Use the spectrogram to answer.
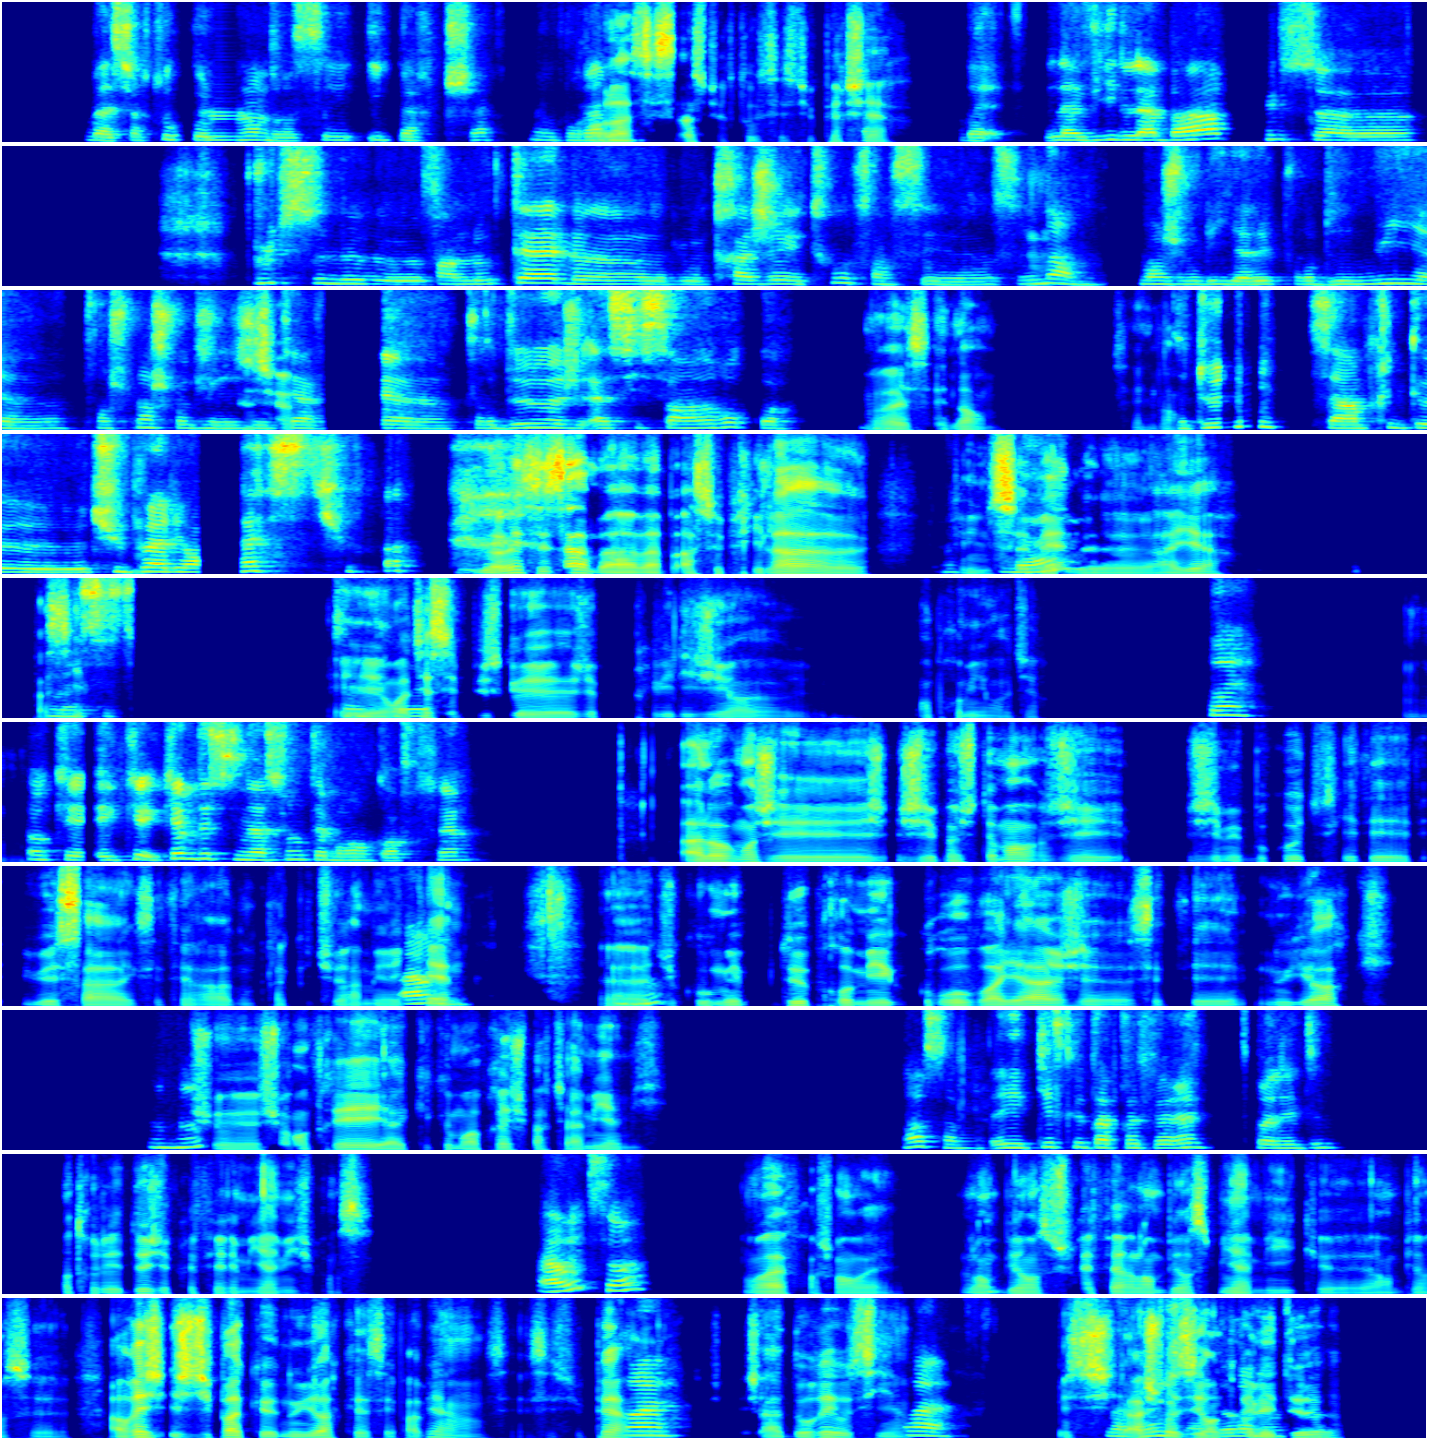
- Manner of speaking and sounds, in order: other background noise; laughing while speaking: "tu peux aller en Grèce, tu vois ?"; tapping
- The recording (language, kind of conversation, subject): French, unstructured, Est-ce que voyager devrait être un droit pour tout le monde ?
